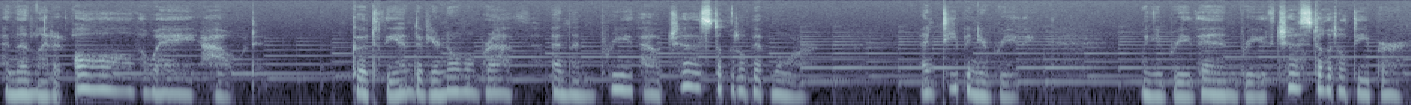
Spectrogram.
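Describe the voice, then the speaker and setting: Low-pitched woman leading a gentle guided meditation. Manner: gentle, unhurried, breathy and often near whispering. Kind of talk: guided meditation, slow soothing narration. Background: meditation music.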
